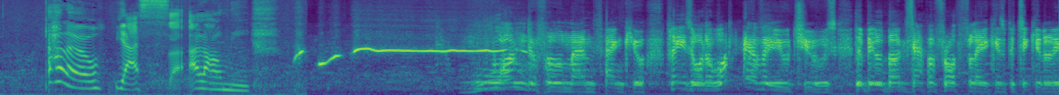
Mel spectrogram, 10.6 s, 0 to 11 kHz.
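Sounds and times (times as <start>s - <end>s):
speech: 0.8s - 2.8s, 4.7s - 10.5s
person whistling: 2.9s - 5.4s.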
